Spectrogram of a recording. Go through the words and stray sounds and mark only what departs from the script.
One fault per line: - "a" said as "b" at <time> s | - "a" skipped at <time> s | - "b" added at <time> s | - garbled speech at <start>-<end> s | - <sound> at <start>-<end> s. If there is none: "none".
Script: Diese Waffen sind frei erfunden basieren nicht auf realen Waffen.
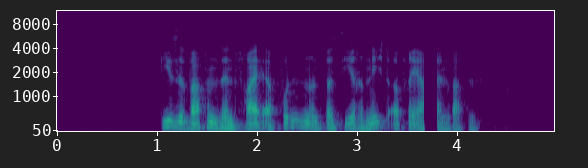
- "und" added at 2.5 s
- dropout at 3.7-3.8 s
